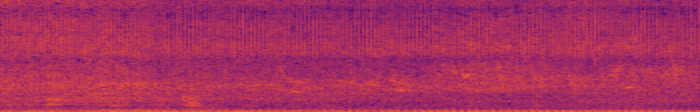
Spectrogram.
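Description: Steady low hum of an engine idling, with faint talking in the background.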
